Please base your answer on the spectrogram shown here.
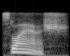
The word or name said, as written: slash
